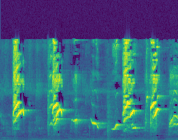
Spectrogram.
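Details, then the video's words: Energetic mini green leafbird song meant for training, full of sharp shots: loud high chips alternate with longer level whistles, in bursts under a second apart, with faint low hum behind. "Cucak ijo mini gacor full tembakan bongkar materi"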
